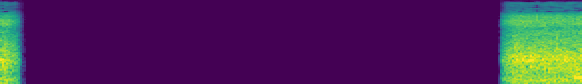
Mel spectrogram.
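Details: Almost total silence, broken only by short bursts of broadband noise at the very start and the end.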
